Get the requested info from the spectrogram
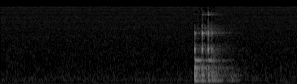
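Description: Near silence, then about one and a half seconds in, one short mouth sound from the drinker just after a sip of beer.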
